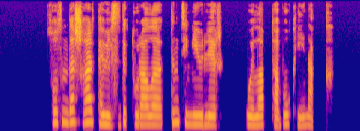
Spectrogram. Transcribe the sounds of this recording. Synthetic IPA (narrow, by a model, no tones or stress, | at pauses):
so̞sənd̪ɑʃəʁɑɾt̪ʰæwe̞lsɪzd̪ɪk̚t̪ʰuɾɑlˠət̪ʰɪŋt̪ʰe̞ŋe̞wle̞ɾ | wo̞jlˠɑp̚t̪ʰɑbuqʰijənɑq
